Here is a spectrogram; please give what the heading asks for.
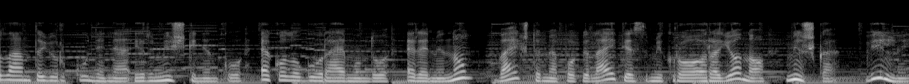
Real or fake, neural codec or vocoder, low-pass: real; none; 7.2 kHz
